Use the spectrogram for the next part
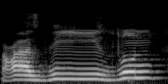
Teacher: زا میں سیٹی والی آواز آئے گی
